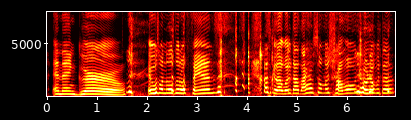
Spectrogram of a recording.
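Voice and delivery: usual speaking voice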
